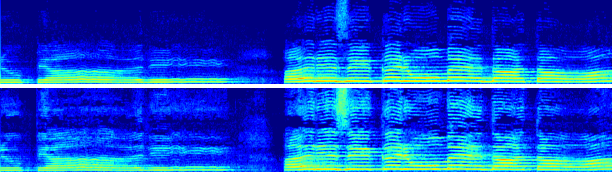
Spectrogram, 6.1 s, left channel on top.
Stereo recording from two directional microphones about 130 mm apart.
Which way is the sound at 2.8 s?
45° left (ahead or behind).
